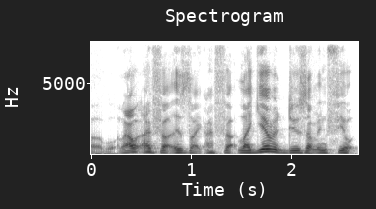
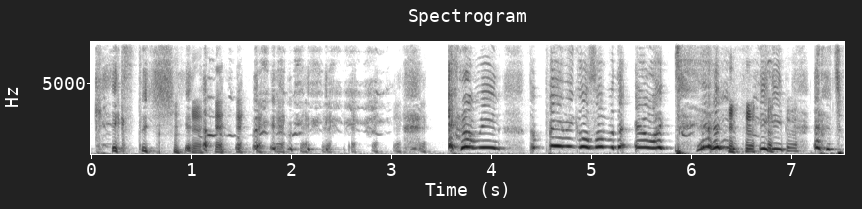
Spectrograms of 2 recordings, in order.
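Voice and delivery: words squeezed out high through laughter; cracking up while telling it; laughing through it; slower than usual. Real, not acted. Comedian laughing as he tells his friend the story.

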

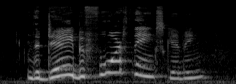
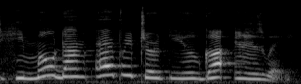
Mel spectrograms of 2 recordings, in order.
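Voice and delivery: plain reading voice

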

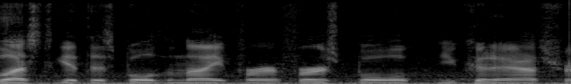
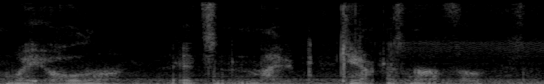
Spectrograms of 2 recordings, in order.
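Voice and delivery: whispering; 3 semitones lower, 9 dB quieter than usual. Real, not acted. Quiet hunt near the animals.

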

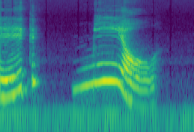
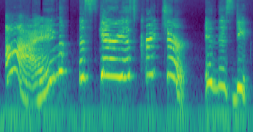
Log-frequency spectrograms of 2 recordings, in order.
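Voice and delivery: boasting mouse; 10 semitones higher, 6 dB louder than usual. Acted.

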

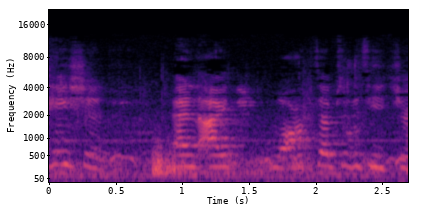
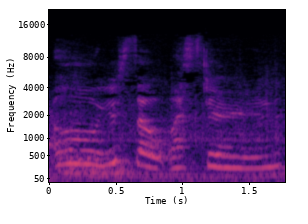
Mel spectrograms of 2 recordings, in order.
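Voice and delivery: slow, softer imitation of others; mock drawn-out judgement; 6 dB quieter, much slower than usual. Imitating people down south, slow and mocking. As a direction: drag it out, mildly mocking. Retold Southerners judging the speaker.

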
